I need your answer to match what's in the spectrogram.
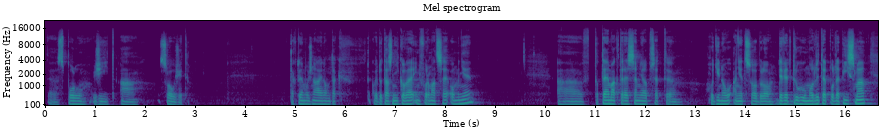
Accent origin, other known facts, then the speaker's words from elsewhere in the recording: Český Těšín, Moravian-Silesian Region, Czechia; pocházím tady nedaleko odsud z Českého Těšína, kam se pořád rád vracím, stejně tak moje manželka, takže máme domek v Třinci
